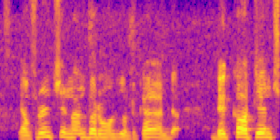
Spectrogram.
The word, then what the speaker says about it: Descartes: என்னன்னா இவ்வளோ சிரமமான ஒன்று நமக்கு டெஸ்கார்டஸ் தமிழில் இருக்குது, இங்கிலீஷில் எழுதுறாங்க. என் ஃப்ரெண்ட்ஸு நண்பர் வந்து இருக்கேன், டெக்கார்ட்டேன்னு சொல்லணும், அதை டெக்கார்ட்டேன்னு ப்ரொனவுன்ஸ் பண்ணணும்னு சொன்னார்.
